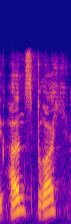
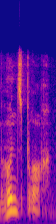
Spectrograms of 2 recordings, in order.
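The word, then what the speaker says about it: Hoensbroech: RG yeah that's a so that must be hunts ploy but I think that is I think his name is more Dutch inspired and therefore I always pronounce him hoons BA I don't know why but that's just given into my stomach from the very first time anyway count wounds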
